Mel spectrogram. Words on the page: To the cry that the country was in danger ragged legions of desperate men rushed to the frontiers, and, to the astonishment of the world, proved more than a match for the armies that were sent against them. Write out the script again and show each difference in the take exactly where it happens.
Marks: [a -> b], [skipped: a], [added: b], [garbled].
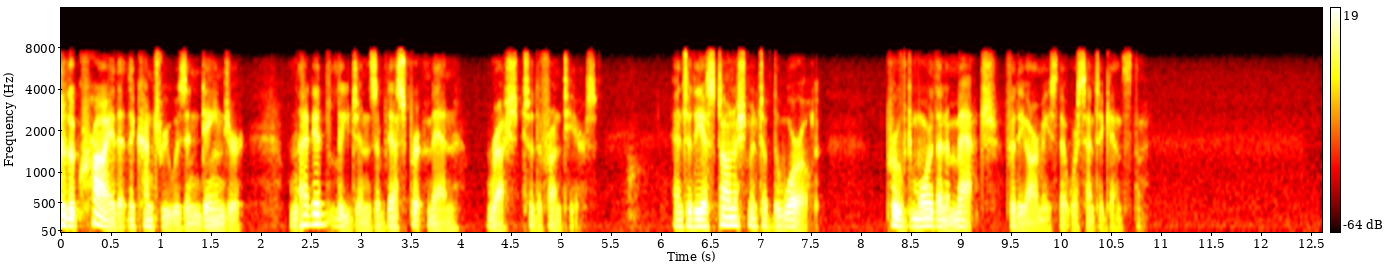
To the cry that the country was in danger ragged legions of desperate men rushed to the frontiers, and, to the astonishment of the world, proved more than a match for the armies that were sent against them.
